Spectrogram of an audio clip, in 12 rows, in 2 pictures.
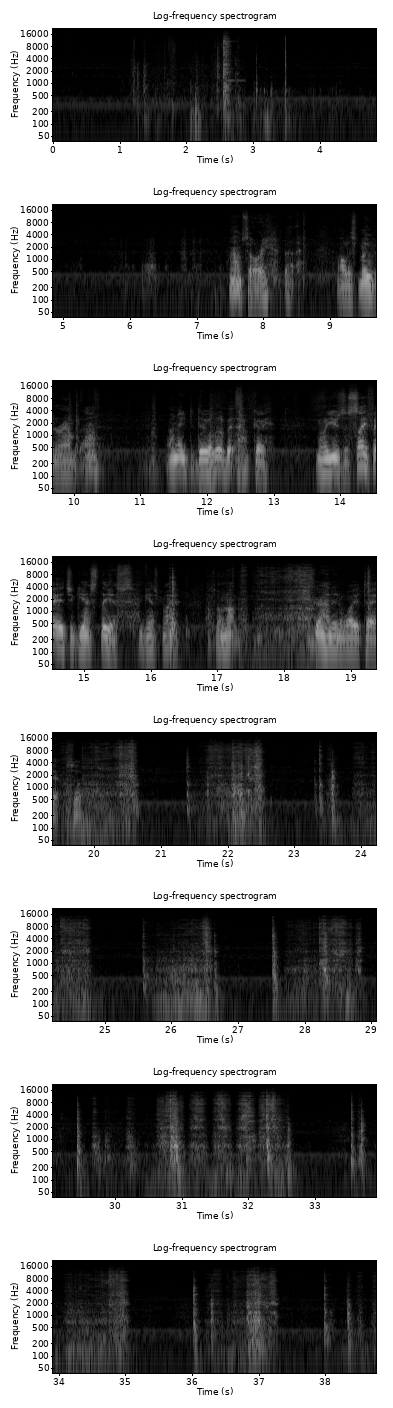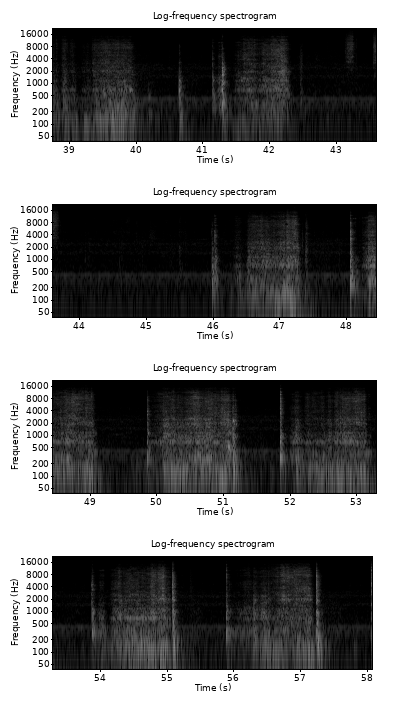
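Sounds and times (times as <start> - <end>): hand file rasping on metal: 16.9 - 20.7, 21.4 - 22.6, 23.4 - 24.8, 25.6 - 26.8, 27.5 - 32.7, 33.6 - 35.1, 36.0 - 37.4, 38.0 - 40.1, 41.2 - 42.4, 46.3 - 47.5, 48.1 - 49.2, 49.8 - 51.3, 51.9 - 53.3, 53.9 - 55.3, 55.9 - 57.4.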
